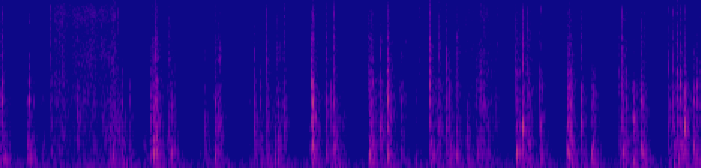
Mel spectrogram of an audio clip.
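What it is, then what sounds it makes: Fabric-laminated drum lamp shade. Fingers tap rapidly on the outer rim and wall of a hollow, perforated, fabric-laminated drum lamp shade held up in the air. The result is a quick, uneven patter of soft, dry, hollow taps with a midrange tone that die away almost instantly, over a faint steady low hum.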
